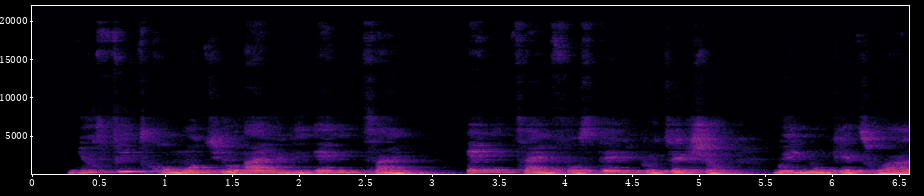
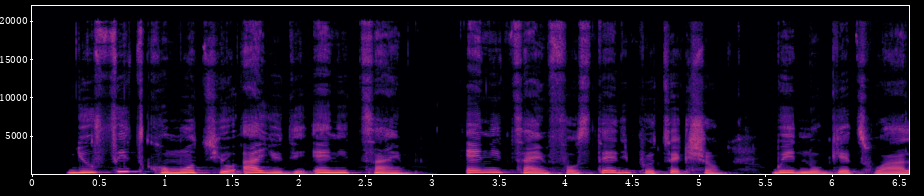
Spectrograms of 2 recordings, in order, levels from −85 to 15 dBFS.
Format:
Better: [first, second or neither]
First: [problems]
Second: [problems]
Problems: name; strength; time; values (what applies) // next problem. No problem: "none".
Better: second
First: room echo; dies away in 0.6 s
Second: none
